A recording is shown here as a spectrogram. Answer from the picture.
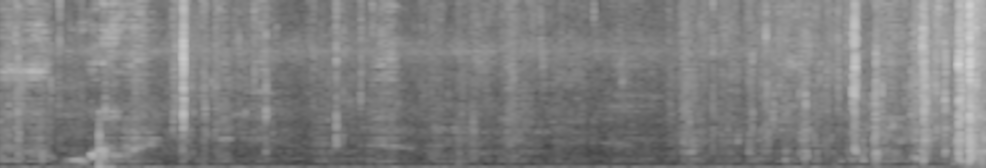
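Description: Wet mud squelching and shallow water sloshing as thick mud is shaken out of a sack and trodden underfoot, with a sharp knock about a second in.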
